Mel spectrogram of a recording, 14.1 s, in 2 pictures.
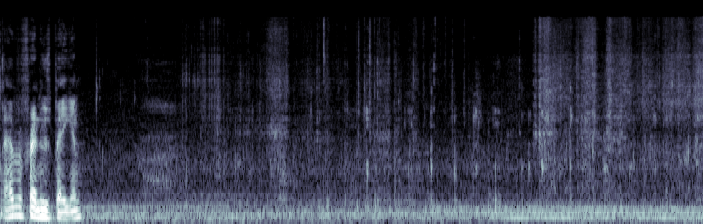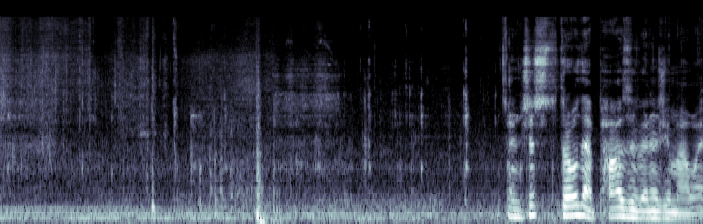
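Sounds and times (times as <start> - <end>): steady low hum: 0.0 - 13.9
chewing and biting pizza: 0.9 - 9.1, 9.8 - 12.6.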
